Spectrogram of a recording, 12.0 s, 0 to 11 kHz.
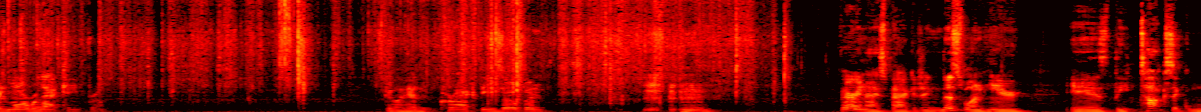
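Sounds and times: packaging rustling: 0:00.0 - 0:08.4.

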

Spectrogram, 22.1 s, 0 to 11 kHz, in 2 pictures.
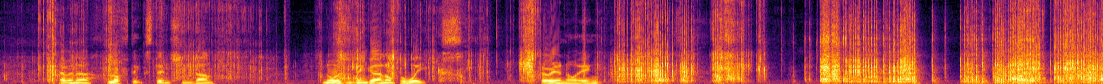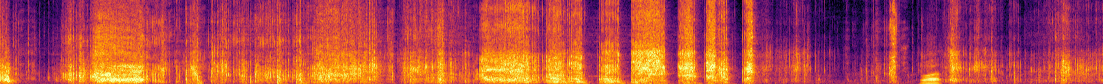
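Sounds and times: plastic film rustling and crinkling: 0:00.0 - 0:22.0.

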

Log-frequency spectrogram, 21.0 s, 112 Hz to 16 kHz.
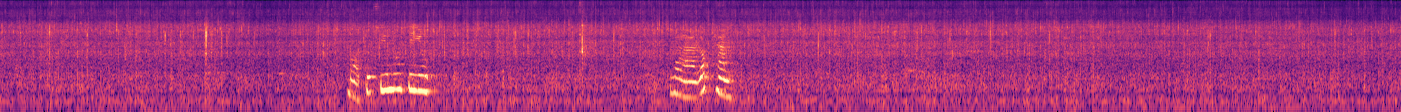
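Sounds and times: food sizzling in a pot: 0:00.0 - 0:21.0.

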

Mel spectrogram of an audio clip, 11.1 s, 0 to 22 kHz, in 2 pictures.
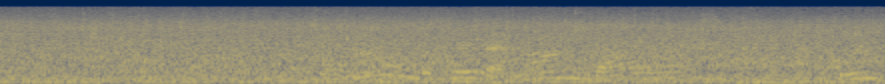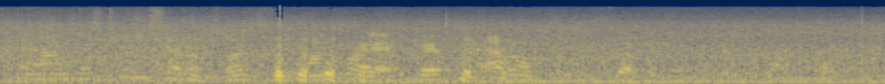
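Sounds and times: water pouring and splashing: 0:00.0 - 0:11.0.

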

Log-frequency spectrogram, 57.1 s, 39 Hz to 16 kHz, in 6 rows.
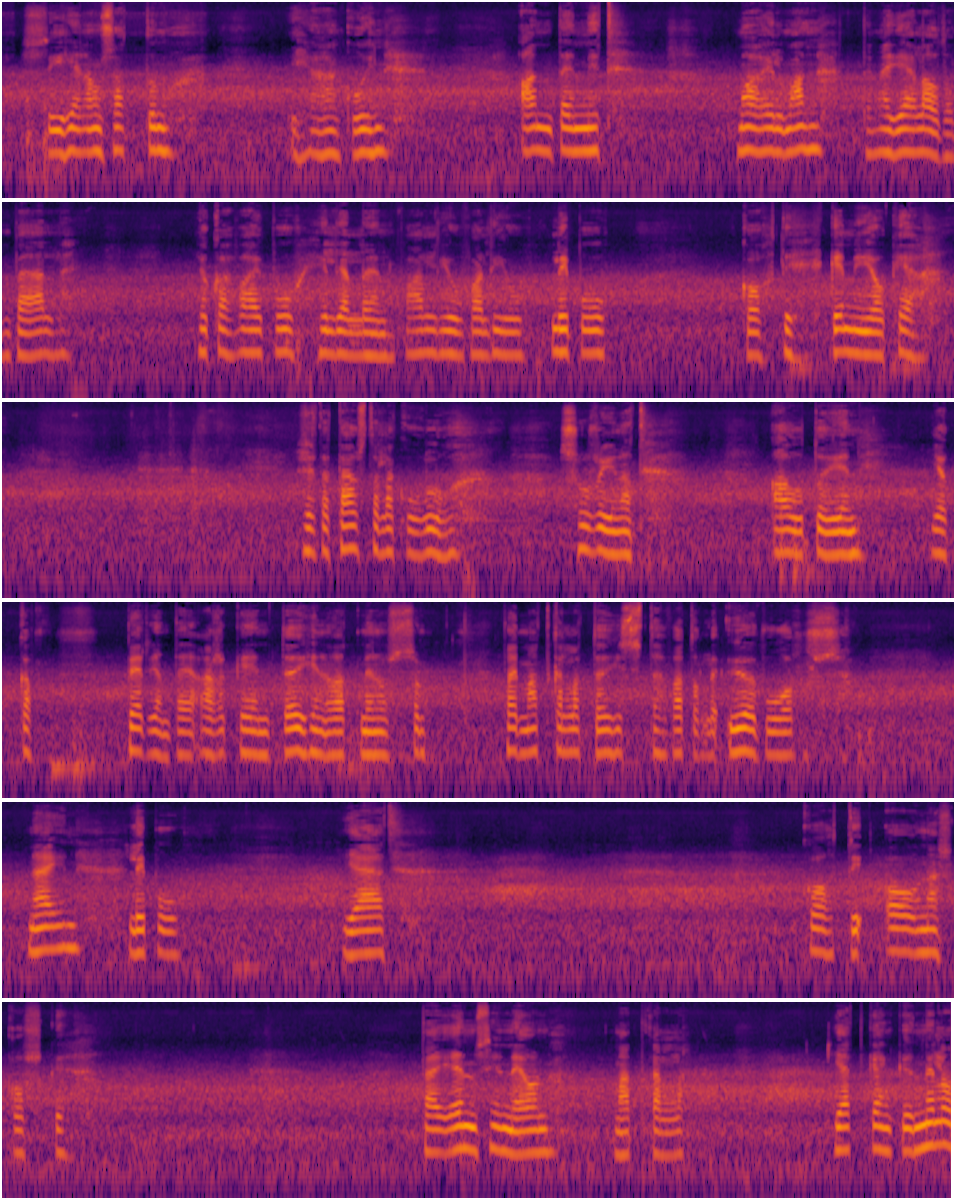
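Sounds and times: distant road traffic hum: 0:00.0 - 0:57.0.

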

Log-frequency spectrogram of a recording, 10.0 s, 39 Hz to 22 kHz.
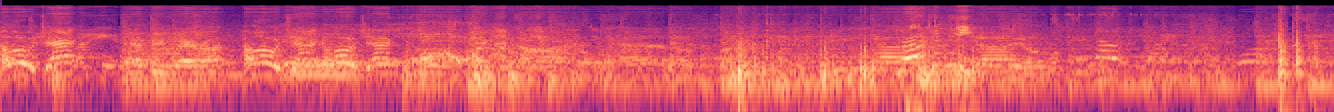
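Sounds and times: acoustic guitar chord ringing: 0:00.9 - 0:08.3
sharp guitar strum: 0:01.0 - 0:07.5
person singing: 0:01.0 - 0:09.1.

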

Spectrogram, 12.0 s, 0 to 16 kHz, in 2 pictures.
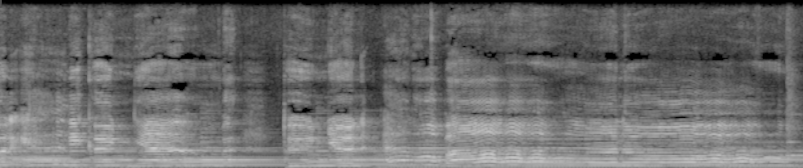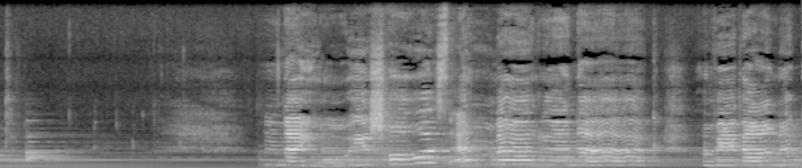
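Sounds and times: woman singing with vibrato: 0:00.0 - 0:06.0, 0:08.0 - 0:12.0
held instrumental accompaniment: 0:00.0 - 0:12.0.

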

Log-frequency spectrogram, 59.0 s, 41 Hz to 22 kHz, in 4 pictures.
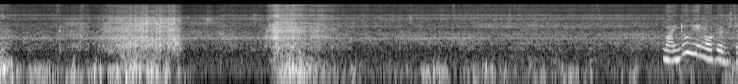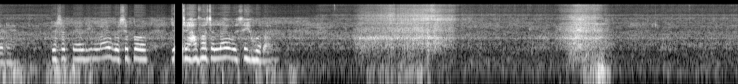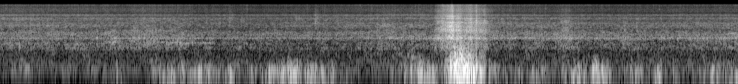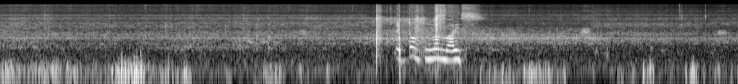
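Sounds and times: wind gusts buffeting microphone: 0:00.0 - 0:04.0, 0:05.3 - 0:24.2, 0:26.0 - 0:27.3, 0:31.6 - 0:36.5, 0:37.4 - 0:59.0
heavy rain: 0:00.0 - 0:59.0.

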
